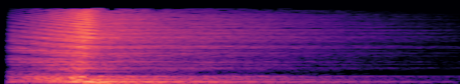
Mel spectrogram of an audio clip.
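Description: End-card sound effect: a whoosh swelling into a deep bass boom about half a second in, then fading out over about a second and a half.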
